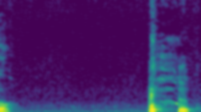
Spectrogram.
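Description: An elderly man coughing briefly, about one and a half seconds in, after a quiet pause in his speech.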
